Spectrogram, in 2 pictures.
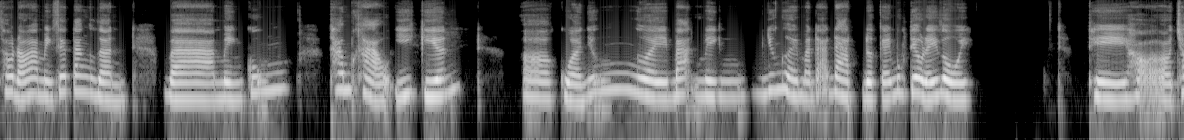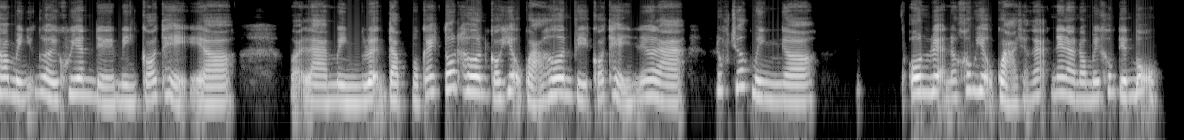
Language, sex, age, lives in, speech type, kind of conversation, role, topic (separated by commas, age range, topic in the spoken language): Vietnamese, female, 25-29, Vietnam, conversation, podcast, guest, Làm sao bạn giữ được kiên trì khi không thấy tiến bộ?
